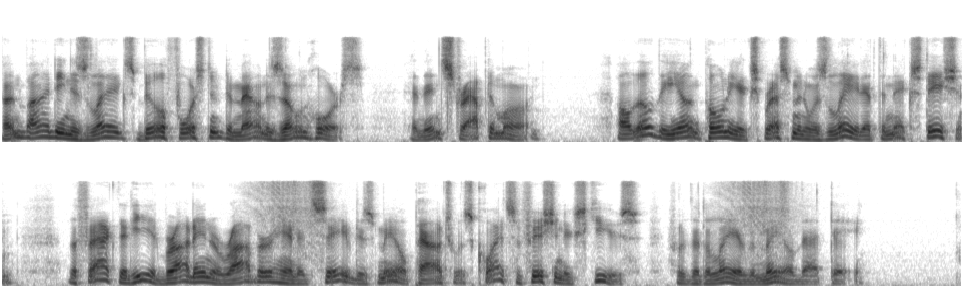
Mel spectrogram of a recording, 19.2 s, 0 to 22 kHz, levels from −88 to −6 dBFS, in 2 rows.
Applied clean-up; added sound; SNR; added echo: none; Fireworks; 20 dB; none.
